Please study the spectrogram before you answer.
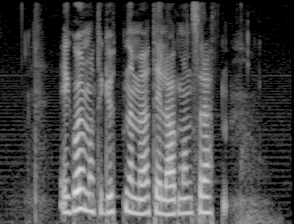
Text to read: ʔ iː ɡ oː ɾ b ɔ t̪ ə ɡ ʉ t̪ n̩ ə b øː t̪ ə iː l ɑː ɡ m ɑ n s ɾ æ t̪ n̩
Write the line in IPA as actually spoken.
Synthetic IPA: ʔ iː ɡ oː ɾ m ɔ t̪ ə ɡ ʉ t̪ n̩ ə m øː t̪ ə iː l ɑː ɡ m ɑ n s ɾ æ t̪ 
